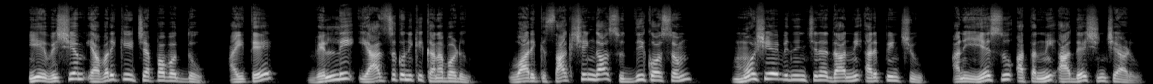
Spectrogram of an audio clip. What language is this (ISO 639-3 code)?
tel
